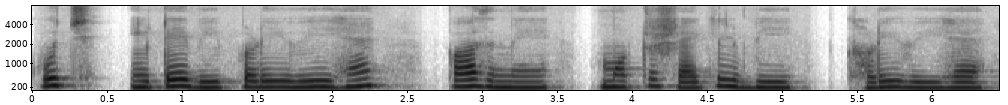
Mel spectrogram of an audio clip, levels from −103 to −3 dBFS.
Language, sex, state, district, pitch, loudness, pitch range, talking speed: Hindi, female, Uttar Pradesh, Saharanpur, 205 Hz, -18 LUFS, 195-230 Hz, 120 wpm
